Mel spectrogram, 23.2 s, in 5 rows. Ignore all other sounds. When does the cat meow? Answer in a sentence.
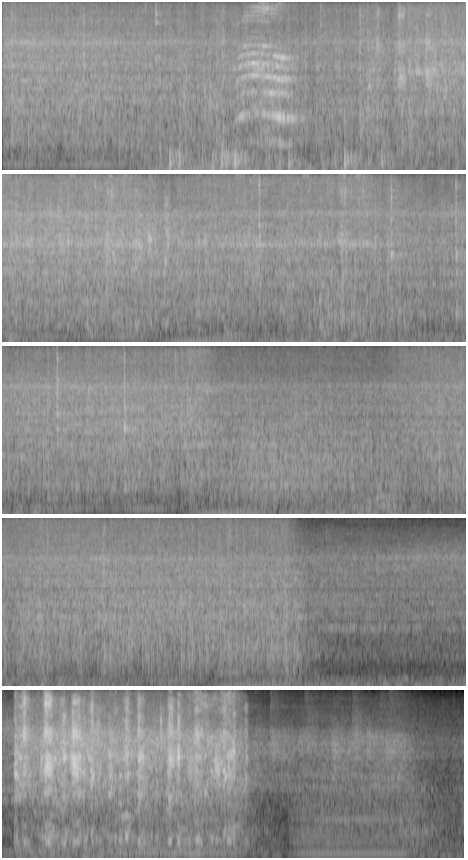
You can hear the meowing from 2.1 to 3.0 s.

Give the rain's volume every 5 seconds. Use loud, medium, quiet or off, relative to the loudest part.
loud, loud, loud, loud, quiet.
